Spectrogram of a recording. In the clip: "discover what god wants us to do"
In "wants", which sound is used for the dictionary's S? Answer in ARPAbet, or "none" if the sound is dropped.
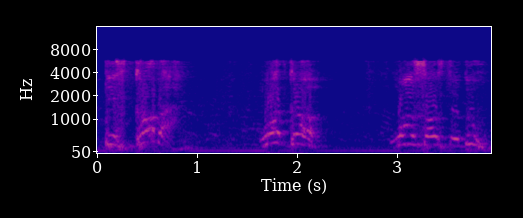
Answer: S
